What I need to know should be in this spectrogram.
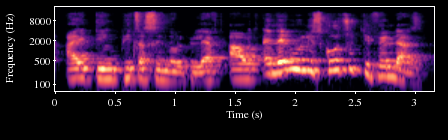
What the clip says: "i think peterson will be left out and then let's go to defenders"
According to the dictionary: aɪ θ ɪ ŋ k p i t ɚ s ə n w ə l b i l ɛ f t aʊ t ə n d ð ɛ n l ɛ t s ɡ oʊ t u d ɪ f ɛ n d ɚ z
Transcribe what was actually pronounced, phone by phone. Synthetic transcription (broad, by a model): aɪ t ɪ ŋ k p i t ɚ s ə n w ə l b i l ɛ f t aʊ t ə n d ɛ n w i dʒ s ɡ oʊ t u d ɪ f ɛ n d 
